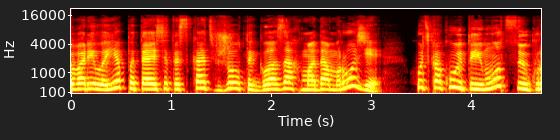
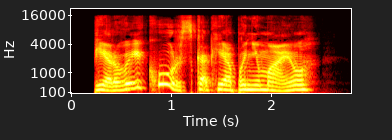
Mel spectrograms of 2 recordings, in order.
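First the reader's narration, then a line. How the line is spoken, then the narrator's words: Sighing. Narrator (Russian): вздохнула она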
